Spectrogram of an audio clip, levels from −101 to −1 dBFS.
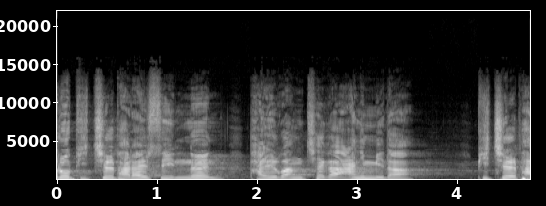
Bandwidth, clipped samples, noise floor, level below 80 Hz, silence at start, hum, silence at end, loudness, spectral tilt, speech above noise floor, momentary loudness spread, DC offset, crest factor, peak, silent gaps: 14 kHz; under 0.1%; -57 dBFS; -48 dBFS; 0 s; none; 0 s; -23 LUFS; -3.5 dB/octave; 34 dB; 9 LU; under 0.1%; 20 dB; -4 dBFS; none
